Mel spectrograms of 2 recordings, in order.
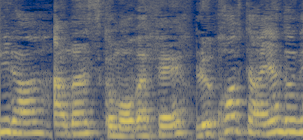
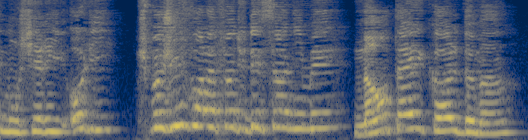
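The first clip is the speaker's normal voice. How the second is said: usual speaking voice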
